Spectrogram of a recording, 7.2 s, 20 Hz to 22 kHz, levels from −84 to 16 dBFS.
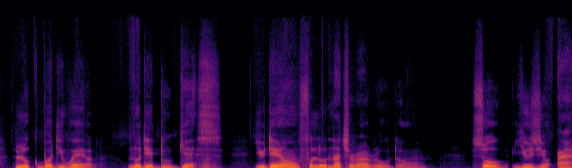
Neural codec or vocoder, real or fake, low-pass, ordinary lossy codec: autoencoder, 48 kHz, 128 numbers a frame, DAC-VAE, trained on Japanese speech; fake; 19.8 kHz; none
